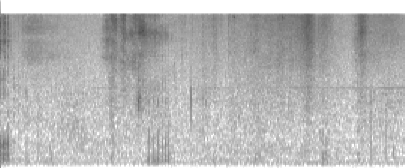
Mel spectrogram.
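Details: A Boston Terrier snores loudly, with breathy, rasping bursts coming every second or two, apparently with its eyes not even closed.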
